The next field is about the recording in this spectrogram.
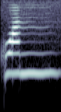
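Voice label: "gwan1", Cantonese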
